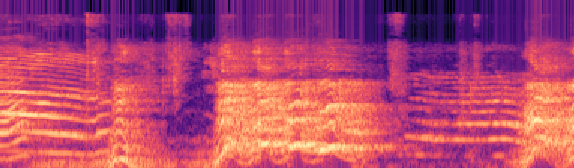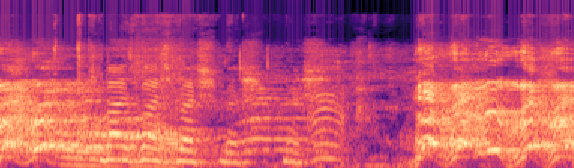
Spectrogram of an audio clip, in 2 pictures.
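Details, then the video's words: Siberian Husky giving loud, drawn-out, harmonic howling barks in three main bursts, each about a second long, with quieter whining between them and some human voices in the background. "Husky Barking Video"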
